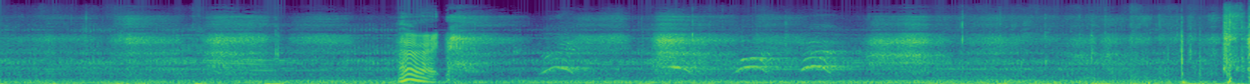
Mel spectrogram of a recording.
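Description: Steady rustle and handling noise from a camera worn by an airsoft player moving across grass. A short falling pitched sound comes about three and a half seconds in, and a few brief chirp-like tones follow.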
